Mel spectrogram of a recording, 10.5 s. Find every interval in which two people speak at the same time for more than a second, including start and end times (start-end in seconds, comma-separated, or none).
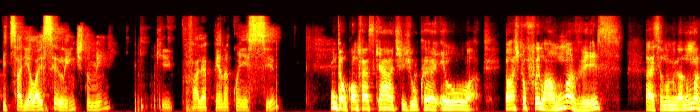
none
